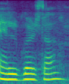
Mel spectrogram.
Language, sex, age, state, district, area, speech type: Nepali, female, 30-45, West Bengal, Alipurduar, urban, spontaneous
